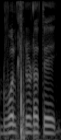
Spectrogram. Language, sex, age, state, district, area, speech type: Santali, male, 30-45, West Bengal, Paschim Bardhaman, rural, spontaneous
